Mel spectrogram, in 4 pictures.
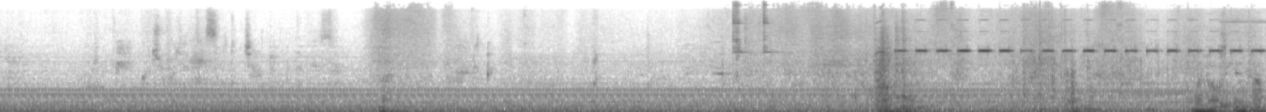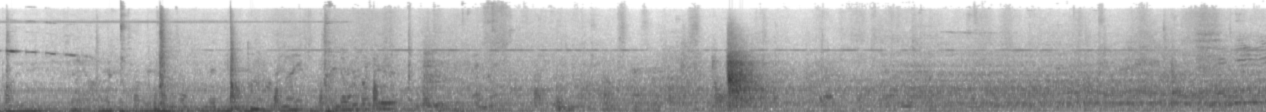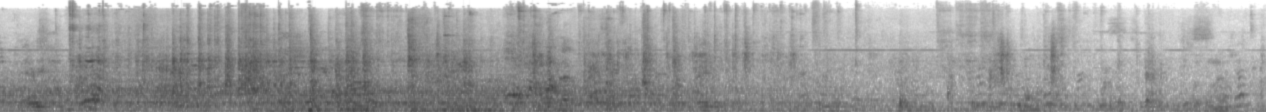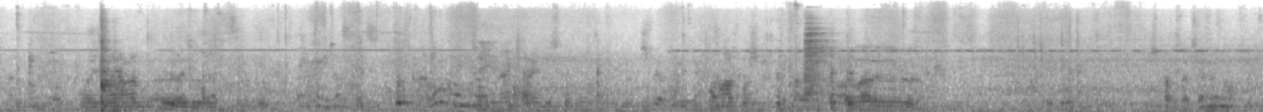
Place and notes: Le Tréport, France - Le Tréport funicular
Using the funicular located in the city called Le Tréport. We use here the top station. During this recording, people wait a few time, we embark in the funicular and after the travel, I record people waiting at the low station.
